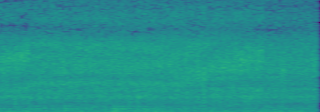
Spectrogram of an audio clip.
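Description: Data shak (amaranth stem greens) go into a hot pan with green chilies and sizzle loudly. The broad, even hiss holds steady for the whole stretch, close-up, with no talking.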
